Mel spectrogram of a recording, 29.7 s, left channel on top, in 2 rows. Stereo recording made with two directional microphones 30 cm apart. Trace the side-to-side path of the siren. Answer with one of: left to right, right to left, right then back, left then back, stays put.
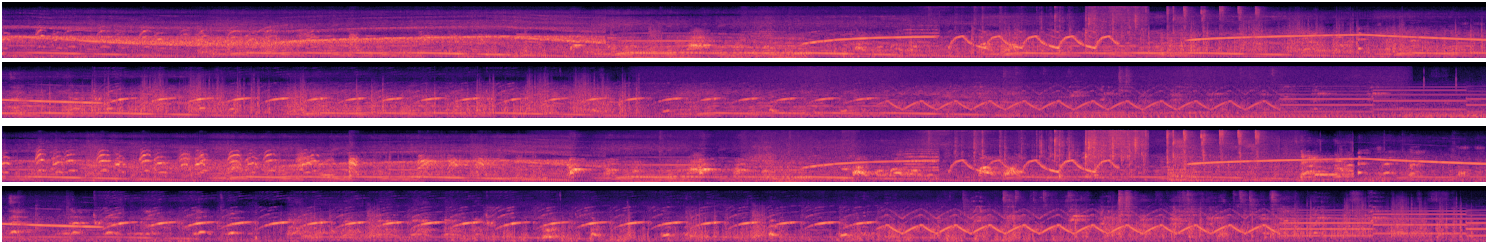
left to right.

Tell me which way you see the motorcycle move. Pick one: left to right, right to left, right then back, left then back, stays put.
right to left.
